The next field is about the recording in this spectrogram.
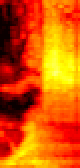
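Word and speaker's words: Oris: that i worked for and that would be auris which is spelled o-r-i-s so there's swiss watch brand with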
